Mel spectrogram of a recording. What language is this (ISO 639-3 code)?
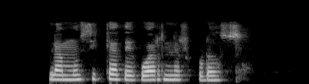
spa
